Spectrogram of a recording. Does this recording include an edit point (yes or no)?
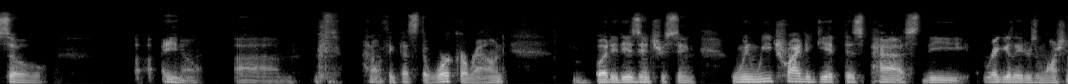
yes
